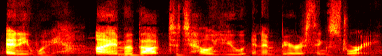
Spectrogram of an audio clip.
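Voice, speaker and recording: A blunt, lively anime schoolgirl. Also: fairly low pitch, fast. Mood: brash. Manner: brusque and candid. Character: blunt, sharp-tongued teenage schoolgirl. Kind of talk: anime English dub acting.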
